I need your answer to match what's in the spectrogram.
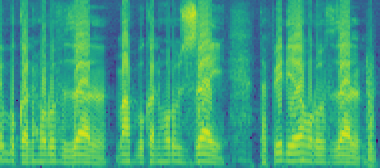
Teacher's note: Agar lebih tepat di dalam melafalkan huruf zal, ujung lidah kita itu tempelkan saja ya dengan gigi sari sehingga za terbunyikan dengan huruf zalnya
